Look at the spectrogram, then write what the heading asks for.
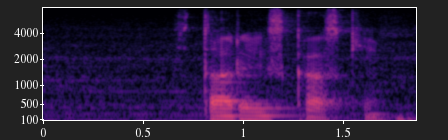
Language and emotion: Russian, neutral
